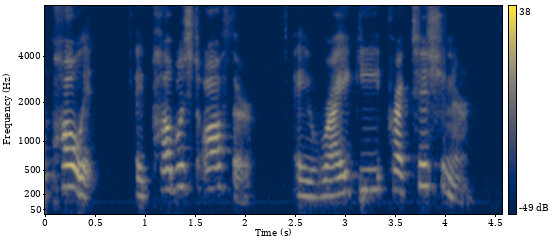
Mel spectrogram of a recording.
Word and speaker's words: reiki: your life coach now i said reiki but that is you could say reiki its the westernized chinese version you could also say reiki its the japanese proper pronunciation so it's either either way it's kind of like tomato tomato but you're saying the same thing so you're all fine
